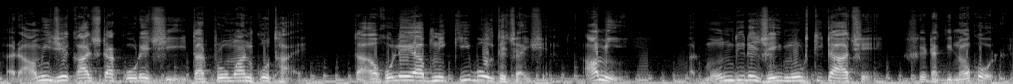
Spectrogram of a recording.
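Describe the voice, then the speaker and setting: A man's voice: a little high, expressive, slow. A man playing a wealthy village smuggler in an audio story, defensive, evasive and indignant as he denies everything. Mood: feigned innocence. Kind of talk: Bengali audio story acting. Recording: prominent music bed under voice.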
